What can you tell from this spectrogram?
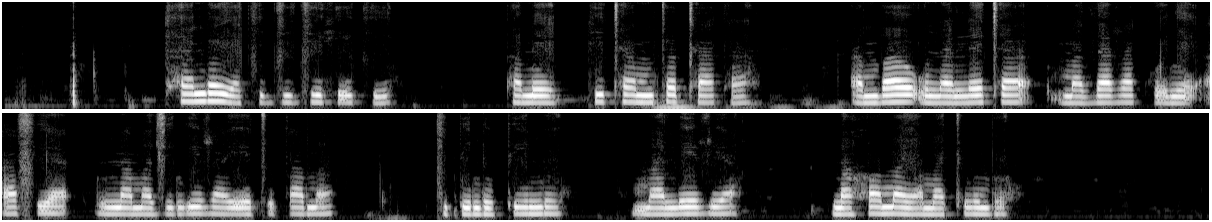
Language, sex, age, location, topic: Swahili, female, 25-35, Nairobi, government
